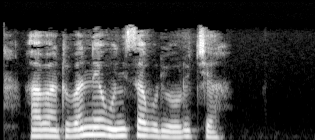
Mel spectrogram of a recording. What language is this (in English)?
Ganda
